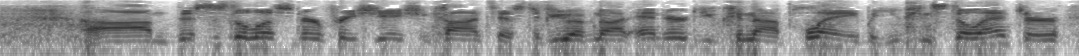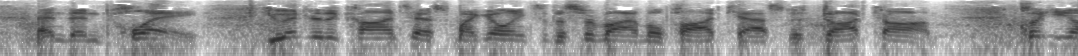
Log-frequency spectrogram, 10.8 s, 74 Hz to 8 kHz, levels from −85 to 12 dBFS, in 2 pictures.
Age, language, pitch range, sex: 40-59, English, 140-170 Hz, male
